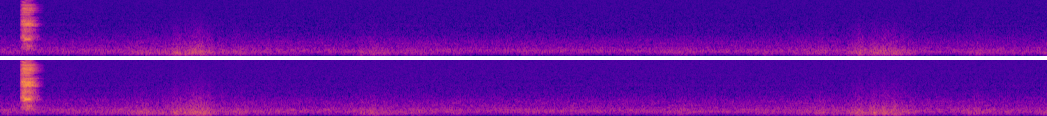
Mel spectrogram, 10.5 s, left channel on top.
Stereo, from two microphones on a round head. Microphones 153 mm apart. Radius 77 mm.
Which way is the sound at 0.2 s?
30° right (ahead or behind).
